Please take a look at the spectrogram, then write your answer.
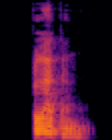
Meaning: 1. a planetree, especially the London plane (Platanus × acerifolia) 2. Canarian banana (fruit)
- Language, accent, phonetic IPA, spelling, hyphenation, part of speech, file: Catalan, Valencia, [ˈpla.tan], plàtan, plà‧tan, noun, LL-Q7026 (cat)-plàtan.wav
